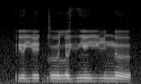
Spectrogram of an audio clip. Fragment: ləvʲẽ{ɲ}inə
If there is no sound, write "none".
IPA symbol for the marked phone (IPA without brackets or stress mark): j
